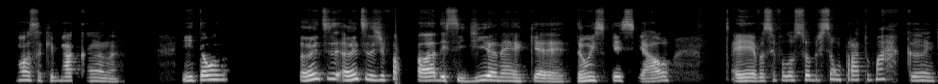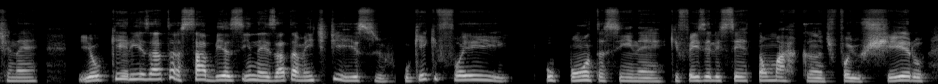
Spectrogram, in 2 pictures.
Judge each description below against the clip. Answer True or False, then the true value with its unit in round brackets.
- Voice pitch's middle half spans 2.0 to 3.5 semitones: False (4.0 semitones)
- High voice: False (180 Hz)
